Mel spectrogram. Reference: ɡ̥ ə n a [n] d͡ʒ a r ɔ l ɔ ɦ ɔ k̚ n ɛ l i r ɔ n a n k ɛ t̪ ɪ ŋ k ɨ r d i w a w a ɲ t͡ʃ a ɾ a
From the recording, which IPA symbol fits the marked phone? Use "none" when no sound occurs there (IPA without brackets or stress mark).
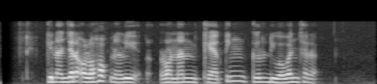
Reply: ɲ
